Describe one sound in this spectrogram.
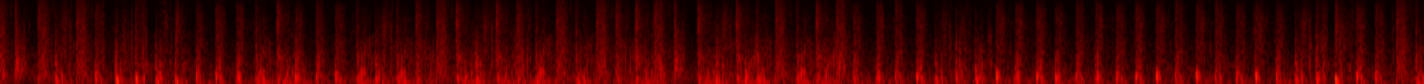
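Footsteps run quickly and steadily over snow and grass.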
